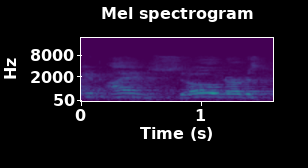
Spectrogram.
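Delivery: ordinary delivery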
